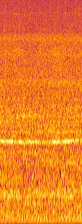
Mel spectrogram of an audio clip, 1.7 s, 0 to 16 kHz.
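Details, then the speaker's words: 1988 S15 pickup after a fuel pump replacement, fixing a run-then-stall problem. Short, steady, even hum with no misses, knocks or surging; the engine is settled at a smooth, healthy idle. "All right, as you can hear, I got it running."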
